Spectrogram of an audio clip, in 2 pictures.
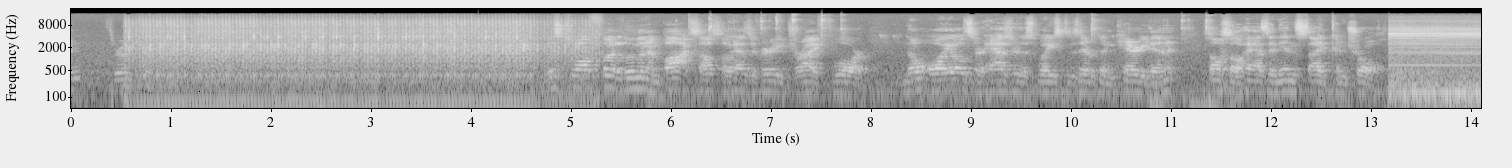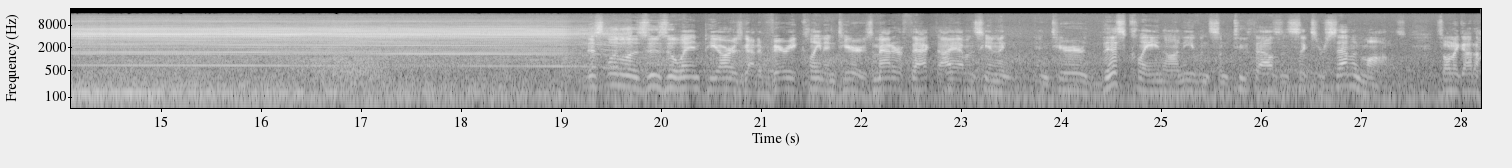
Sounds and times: Speech: 0:00.0 - 0:00.6, 0:04.8 - 0:13.2, 0:19.3 - 0:28.2.

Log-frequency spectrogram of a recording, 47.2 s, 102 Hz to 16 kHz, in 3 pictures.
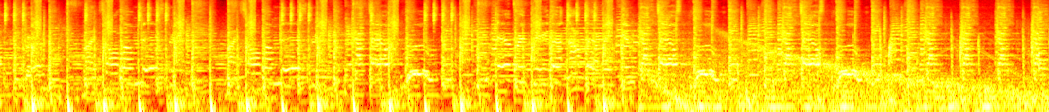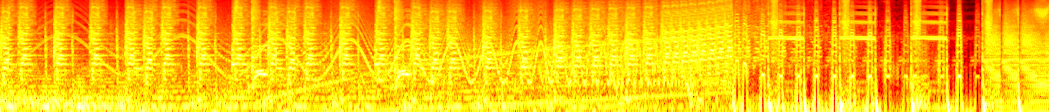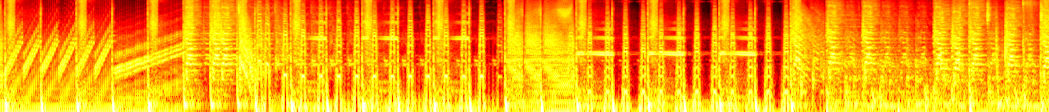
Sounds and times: Dubstep: 0:00.0 - 0:47.2.

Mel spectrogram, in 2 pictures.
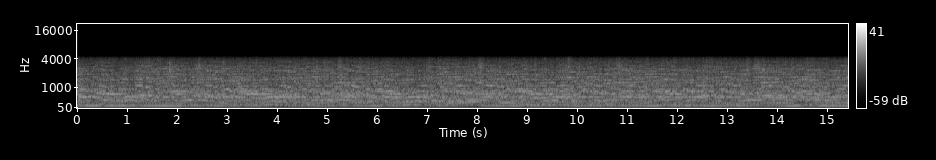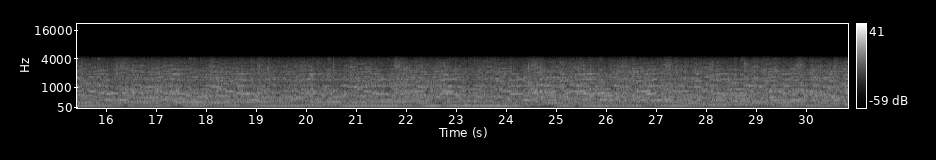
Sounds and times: Change ringing (campanology): 0:00.0 - 0:30.8.

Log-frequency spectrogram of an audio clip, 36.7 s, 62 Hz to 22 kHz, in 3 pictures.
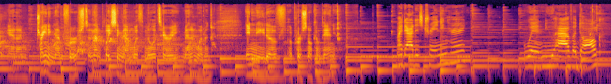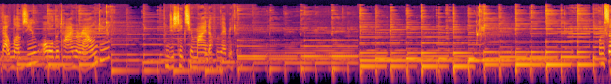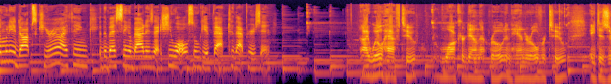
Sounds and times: Music: 0:00.0 - 0:36.6.

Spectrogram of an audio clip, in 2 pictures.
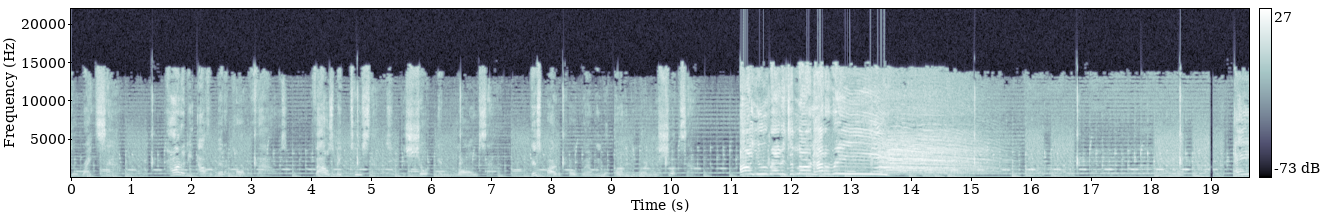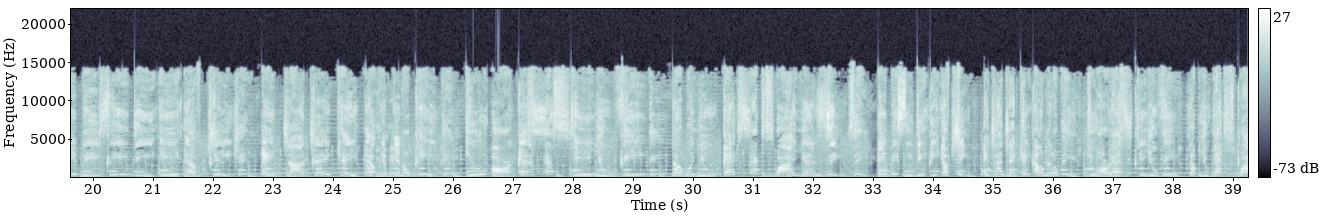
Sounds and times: Speech: 0:00.0 - 0:00.8, 0:01.6 - 0:10.5, 0:11.2 - 0:13.7, 0:19.4 - 0:39.2
Music: 0:00.0 - 0:39.2.

